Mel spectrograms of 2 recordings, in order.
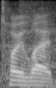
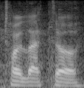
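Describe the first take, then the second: First: The word ends without a clear final vowel. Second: The word ends with a clear, hard final vowel. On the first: The speaker calls it wrong. "it's not like toilette" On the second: The speaker calls it right. "you guys have like a hard e at the end of it"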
